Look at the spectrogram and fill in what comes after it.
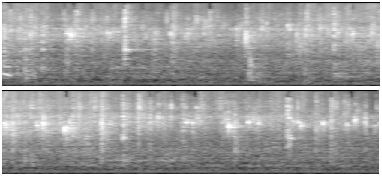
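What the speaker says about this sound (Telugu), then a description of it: "షాలో ఫ్రై చేసుకుంటే సరిపోతుంది." Shallow frying in oil gives a busy, continuous crackle and sizzle, close and fairly loud, with scattered sharper pops and spatters.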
